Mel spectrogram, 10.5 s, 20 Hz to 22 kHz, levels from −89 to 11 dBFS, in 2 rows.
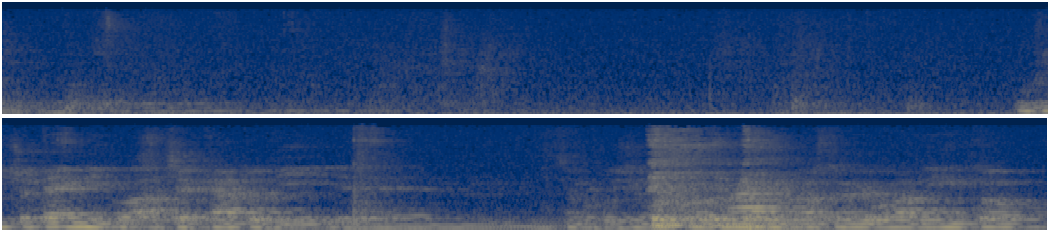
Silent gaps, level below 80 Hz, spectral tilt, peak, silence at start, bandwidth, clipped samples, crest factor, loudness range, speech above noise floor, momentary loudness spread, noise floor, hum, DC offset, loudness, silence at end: none; -54 dBFS; -6.5 dB/octave; -12 dBFS; 0 s; 17 kHz; under 0.1%; 22 dB; 22 LU; 26 dB; 26 LU; -57 dBFS; none; under 0.1%; -32 LUFS; 0 s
